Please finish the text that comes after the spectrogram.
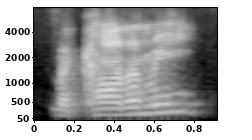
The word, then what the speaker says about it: MacConomy: So from the seat in the audience here, I just want to introduce our speaker, Scott MacConomy. Did I pronounce that correctly? Yes, you did.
